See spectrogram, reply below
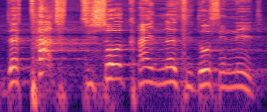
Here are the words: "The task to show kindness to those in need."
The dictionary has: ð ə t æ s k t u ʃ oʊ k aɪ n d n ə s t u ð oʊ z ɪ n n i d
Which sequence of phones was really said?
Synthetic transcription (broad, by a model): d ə t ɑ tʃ t u ʃ oʊ k aɪ n d n ə s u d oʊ s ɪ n n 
